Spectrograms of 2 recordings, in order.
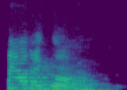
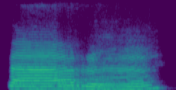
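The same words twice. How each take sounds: First: Said in the usual way. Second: "Paragon" very slow, drawn out syllable by syllable; split into syllables. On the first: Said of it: "here it will be pronounced". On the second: Shown as a demonstration. Teacher showing three syllables to class, "Paragon" slowly broken up. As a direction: stretch "Paragon" into three separate parts. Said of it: "Three syllables".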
